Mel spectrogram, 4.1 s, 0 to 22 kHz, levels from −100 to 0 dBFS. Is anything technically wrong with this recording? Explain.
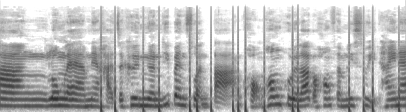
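Yes, there is a train of clicks from 1.01 s to 4.00 s. Short pulses of much the same shape break into the speech at an uneven pace, averaging about 5.4 per second, for around fifteen clicks in all. The likely cause is interference from nearby equipment or a faulty connection or power supply. The clicks are heard as sharp ticking over the speech and in its pauses, peaking about 20 dB above the speech.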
